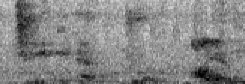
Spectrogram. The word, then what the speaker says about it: genuine: Hum bachpan se sunte aa rahe hain, Japan ka maal khao, Japan ka maal genius hota hai. Bhai, this is not genius, that is genuine.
